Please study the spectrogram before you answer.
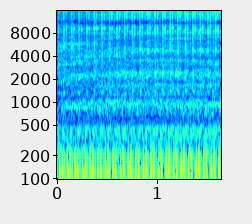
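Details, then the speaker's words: Toro TimeCutter 50-inch mower, Kawasaki FR691 engine at idle: fast, even clatter on every firing pulse from the top end; valves suspected to need adjustment, not confirmed. "a pretty good little rattle back here. Sounds like the valves need to be adjusted."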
